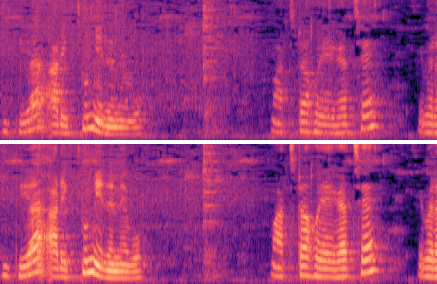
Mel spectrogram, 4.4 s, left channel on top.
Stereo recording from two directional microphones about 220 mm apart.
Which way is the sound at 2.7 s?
15° right (ahead or behind).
